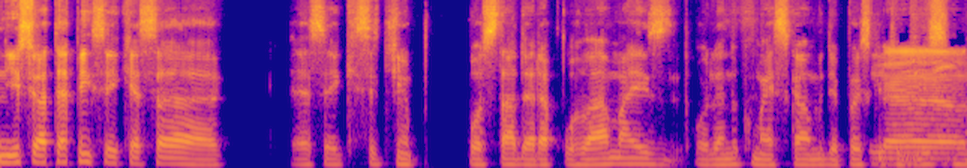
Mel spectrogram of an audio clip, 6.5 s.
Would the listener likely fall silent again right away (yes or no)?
no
